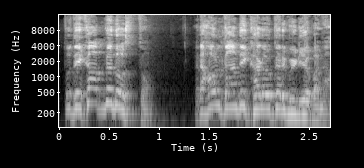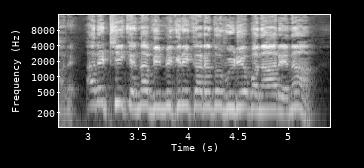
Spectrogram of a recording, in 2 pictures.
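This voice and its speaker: High-voiced sarcastic male commentator. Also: expressive, quick pace, fairly bright tone, a faint crowd. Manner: sarcastic, indignant. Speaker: political commentator host. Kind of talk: opinion commentary.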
